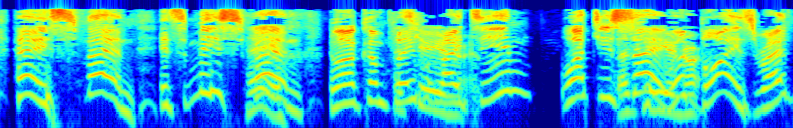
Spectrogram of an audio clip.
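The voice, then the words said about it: Put-on Danish accent. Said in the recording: “You want to hear my Denmark impression?”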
